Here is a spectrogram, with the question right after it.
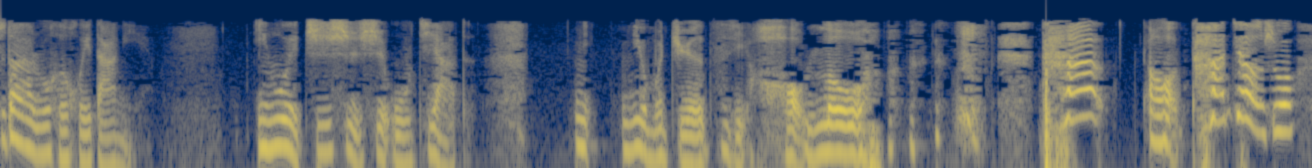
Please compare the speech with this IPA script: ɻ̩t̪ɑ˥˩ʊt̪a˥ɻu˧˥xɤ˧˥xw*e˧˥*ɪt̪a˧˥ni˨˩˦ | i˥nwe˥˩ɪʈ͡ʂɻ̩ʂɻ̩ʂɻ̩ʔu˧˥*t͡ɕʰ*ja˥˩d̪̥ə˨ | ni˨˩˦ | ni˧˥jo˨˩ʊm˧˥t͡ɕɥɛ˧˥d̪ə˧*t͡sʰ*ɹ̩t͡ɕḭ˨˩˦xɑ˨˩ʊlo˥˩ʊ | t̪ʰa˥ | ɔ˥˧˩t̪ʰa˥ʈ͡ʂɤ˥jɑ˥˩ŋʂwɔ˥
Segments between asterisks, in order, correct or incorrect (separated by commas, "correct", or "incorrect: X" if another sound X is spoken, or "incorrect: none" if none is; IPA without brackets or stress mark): correct, incorrect: t͡ɕ, incorrect: t͡s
